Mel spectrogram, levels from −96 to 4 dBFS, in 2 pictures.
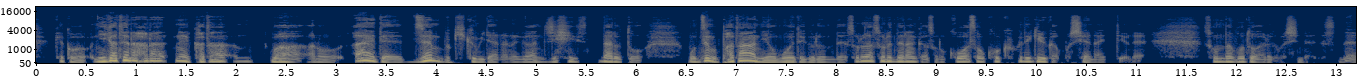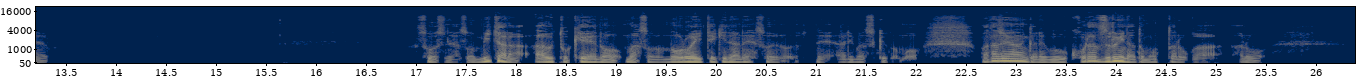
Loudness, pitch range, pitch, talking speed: -35 LUFS, 95-150 Hz, 110 Hz, 345 characters per minute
